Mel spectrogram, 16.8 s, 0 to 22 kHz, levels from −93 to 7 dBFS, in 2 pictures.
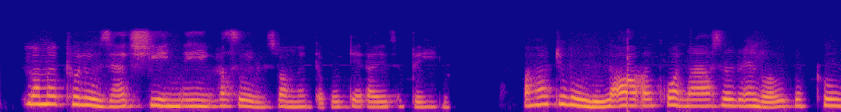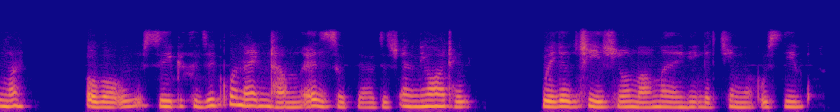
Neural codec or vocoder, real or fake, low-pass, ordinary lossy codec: codec, 16 kHz, 0.5 kbps, FunCodec, trained on LibriTTS, 25 frames a second; fake; 7.2 kHz; Opus, 24 kbps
